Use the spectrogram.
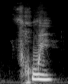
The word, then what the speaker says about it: fruit: Entonces veo UI y la pronuncio oui.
